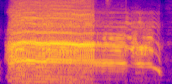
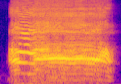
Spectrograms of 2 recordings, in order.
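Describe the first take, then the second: First: Wife yelling back in a deep alarmed howl; wife's yell. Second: Loud waking panic yell; groggy husband bellowing in alarm; startled yell. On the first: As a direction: lower loud panicked yell. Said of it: "And she's yelling". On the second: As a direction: yell like you just woke to chaos. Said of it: "So I start yelling". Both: Retold or imitated.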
